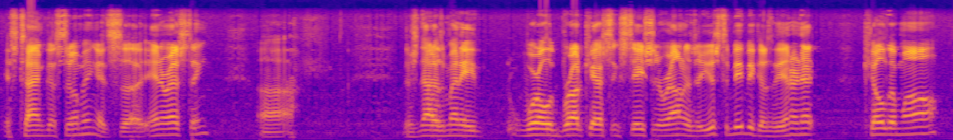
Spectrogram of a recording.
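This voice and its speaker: A man's voice: medium pitch, normal speed, smooth. A man chatting casually in a folksy, rambling way as he explains his hobby. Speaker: shortwave radio hobbyist presenter.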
